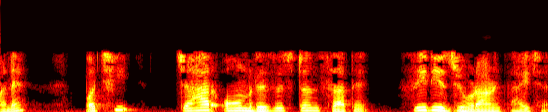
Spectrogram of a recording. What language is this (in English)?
Gujarati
